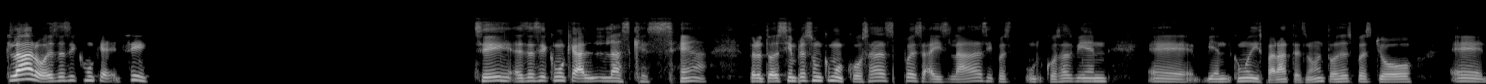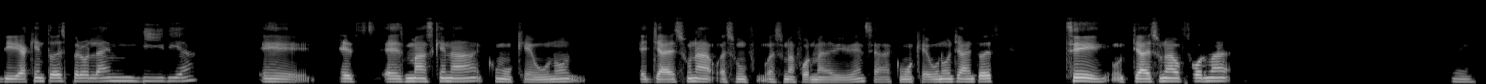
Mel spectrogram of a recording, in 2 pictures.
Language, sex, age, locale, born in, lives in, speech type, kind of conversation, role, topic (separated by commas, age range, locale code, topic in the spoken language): Spanish, male, 30-34, es-CO, United States, United States, conversation, unstructured, none, ¿Qué haces cuando alguien critica tu forma de hacer las cosas?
